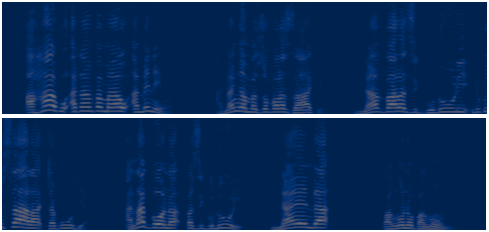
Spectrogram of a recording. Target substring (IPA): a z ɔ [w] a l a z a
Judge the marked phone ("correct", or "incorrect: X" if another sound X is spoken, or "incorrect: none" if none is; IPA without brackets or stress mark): incorrect: v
